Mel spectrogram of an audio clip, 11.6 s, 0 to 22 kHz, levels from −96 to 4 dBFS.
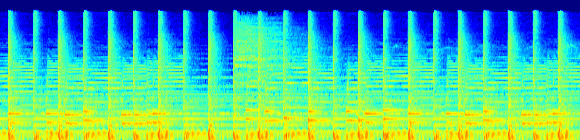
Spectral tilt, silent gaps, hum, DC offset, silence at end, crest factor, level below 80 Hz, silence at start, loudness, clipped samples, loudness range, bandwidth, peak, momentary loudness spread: -4.5 dB/octave; none; none; under 0.1%; 0 s; 18 dB; -30 dBFS; 0 s; -24 LUFS; under 0.1%; 1 LU; 17 kHz; -4 dBFS; 4 LU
